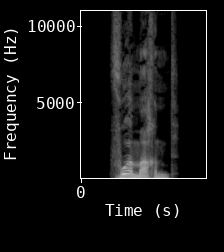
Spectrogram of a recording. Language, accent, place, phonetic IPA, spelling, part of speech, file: German, Germany, Berlin, [ˈfoːɐ̯ˌmaxn̩t], vormachend, verb, De-vormachend.ogg
- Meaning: present participle of vormachen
